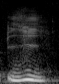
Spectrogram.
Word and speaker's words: Yi: Et comment ce projet, pourquoi vous utilisez le nom de Yi? – Alors, peut-être que je prononce mal d'ailleurs. – Non, très très bien. I, ça se écrit Y-I, ça se prononce I.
